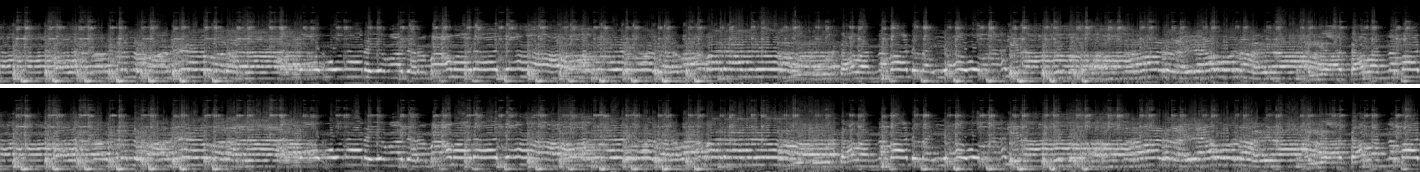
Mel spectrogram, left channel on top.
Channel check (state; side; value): normal; both; correlation 0.66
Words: పోనారయ్య మా ధర్మామరాజా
